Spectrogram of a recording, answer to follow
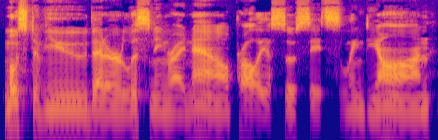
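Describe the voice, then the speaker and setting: A man's voice: fairly low pitch, little pitch movement, moderate pace, a bit bright, clear, resonant tone. A man hosting a casual solo show of fan trivia, chatty and putting questions straight to his listeners. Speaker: podcast host.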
